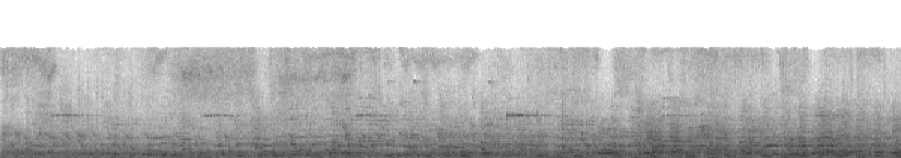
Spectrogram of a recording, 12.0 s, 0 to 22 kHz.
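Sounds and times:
background music: 0.0 - 12.0
ride vehicle humming on track: 0.0 - 12.0.

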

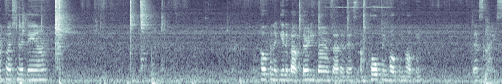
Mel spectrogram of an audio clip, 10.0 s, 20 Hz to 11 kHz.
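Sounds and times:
dough rustling: 0.0 - 10.0.

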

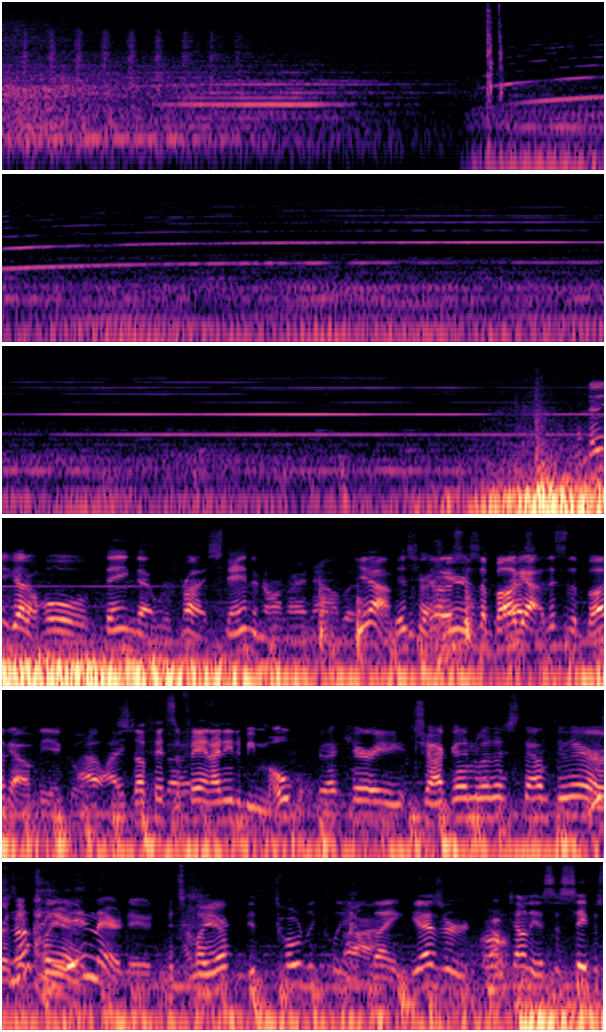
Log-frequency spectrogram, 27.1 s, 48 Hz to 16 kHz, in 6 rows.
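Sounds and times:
music: 0.0 - 3.4, 7.3 - 27.0
siren winding up: 3.5 - 13.3
click: 3.6 - 3.8
man talking: 13.4 - 27.0.

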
